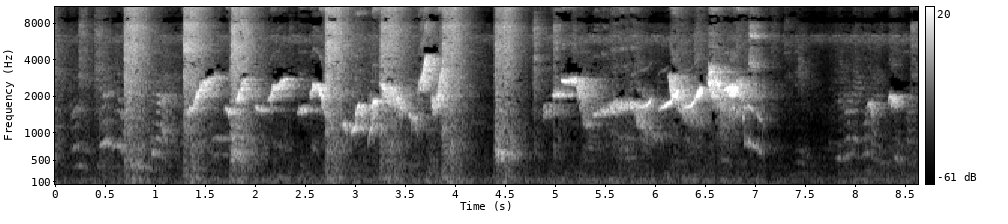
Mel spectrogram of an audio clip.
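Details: White-rumped shama song as a lure to excite a bird into singing: choppy whistled and warbled notes mixed with sharp repeated clicks, ending in quieter scattered whistles.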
